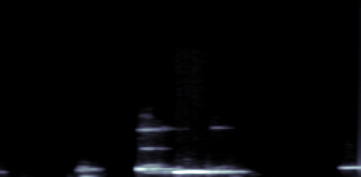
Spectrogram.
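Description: A bird cooing: a short note about half a second in, then a longer call that drops in pitch partway through.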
